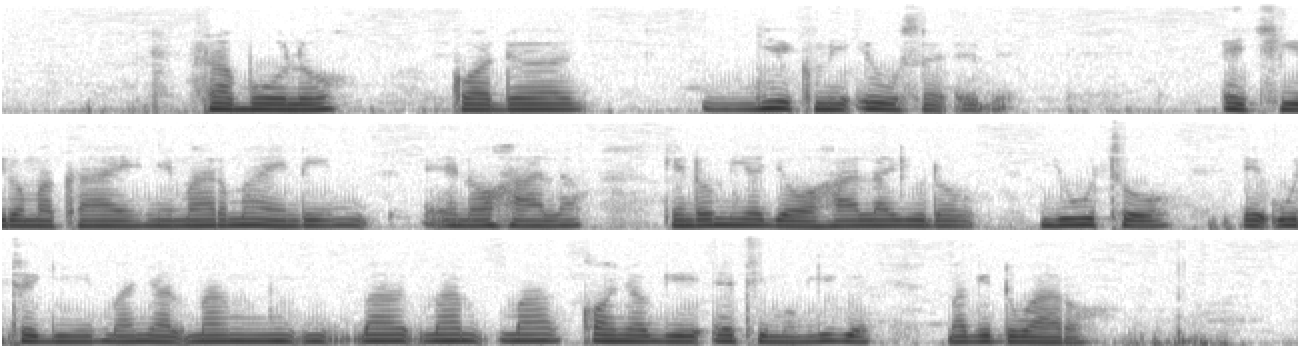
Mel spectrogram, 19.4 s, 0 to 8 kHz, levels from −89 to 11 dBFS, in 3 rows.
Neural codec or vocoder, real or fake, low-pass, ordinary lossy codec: none; real; 7.2 kHz; none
